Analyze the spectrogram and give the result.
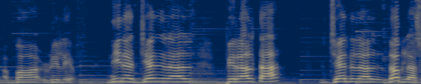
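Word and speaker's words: bas-relief: public art pieces o bus relief sculpture pronounced as bar relief yun pala ang tama It's bar relief nina general Peralta general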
